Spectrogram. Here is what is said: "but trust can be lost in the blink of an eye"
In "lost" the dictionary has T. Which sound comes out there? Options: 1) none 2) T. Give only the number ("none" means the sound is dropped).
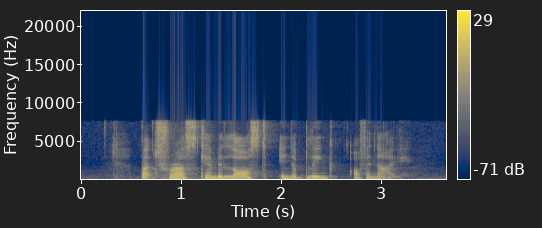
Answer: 2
